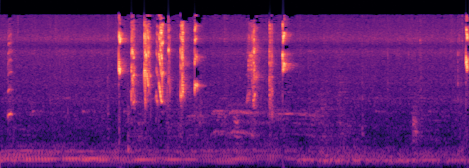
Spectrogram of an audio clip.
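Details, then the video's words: Green and blue personata (masked) lovebirds singing in the morning: a quick run of sharp, shrill, broadband chirps bunched over about two seconds, then a few scattered squeaks, over a steady low hum. "Lovebird Singing and Chirping Sounds - Green & Blue Personata"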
